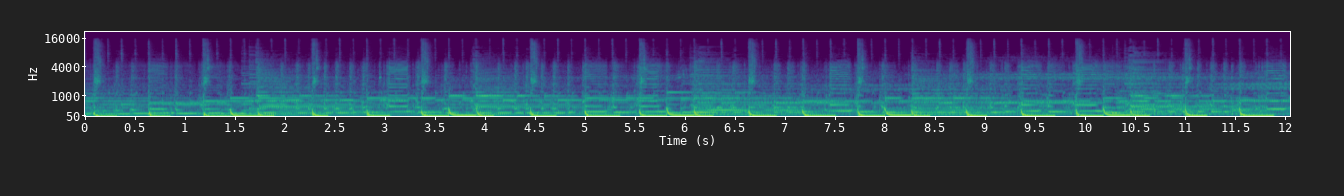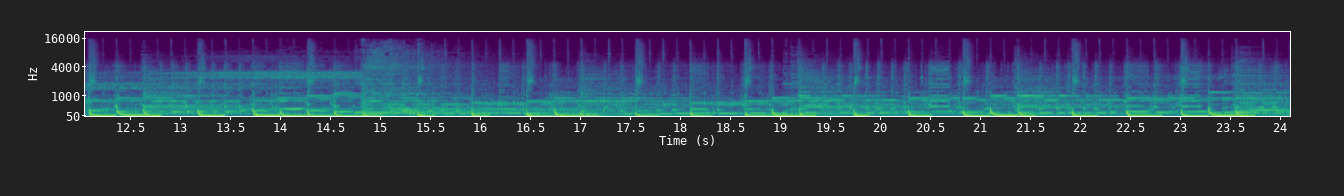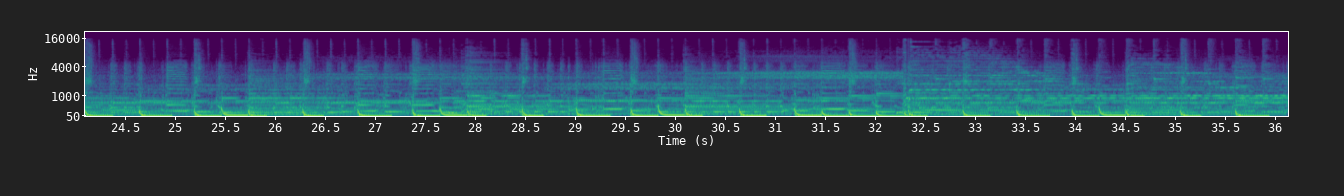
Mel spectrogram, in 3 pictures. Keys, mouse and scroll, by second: 12.9 F3, 13.0 click, 19.7 click, 22.0 click, 24.4-25.9 scroll down 1, 26.0 click, 29.2 click, 31.0 click.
